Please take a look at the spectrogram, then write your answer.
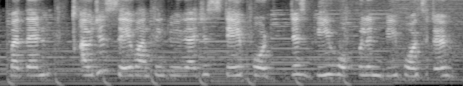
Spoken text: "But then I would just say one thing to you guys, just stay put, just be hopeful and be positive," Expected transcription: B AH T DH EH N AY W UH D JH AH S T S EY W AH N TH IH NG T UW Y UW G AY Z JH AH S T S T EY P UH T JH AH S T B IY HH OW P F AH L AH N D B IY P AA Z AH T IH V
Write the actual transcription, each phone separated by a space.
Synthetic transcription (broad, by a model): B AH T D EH N AY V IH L JH AH S T S EY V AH N T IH NG T UW Y UW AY JH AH S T S T EY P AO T JH AH S T B IY HH OW P F AH L AH N D B IY P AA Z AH T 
